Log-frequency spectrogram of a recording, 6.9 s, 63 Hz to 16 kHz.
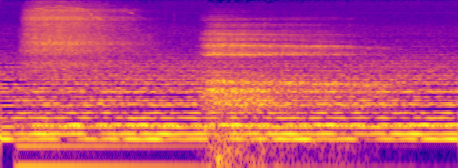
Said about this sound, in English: Imagine those rib cage expanding outwards as you breathe in, contracting back to normal as you breathe out. Breathing in and out to the count of 3.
